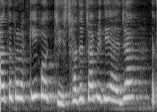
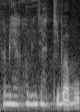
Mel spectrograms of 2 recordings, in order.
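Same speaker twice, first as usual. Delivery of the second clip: frightened hush; 9 semitones lower, 5 dB quieter than usual. Acted. Mother hurries, frightened.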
